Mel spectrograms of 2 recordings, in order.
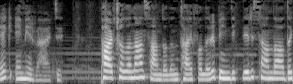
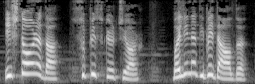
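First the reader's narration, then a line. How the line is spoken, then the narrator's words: Group shouting announcement. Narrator (Turkish): diye bağırarak haber veriyorlardı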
